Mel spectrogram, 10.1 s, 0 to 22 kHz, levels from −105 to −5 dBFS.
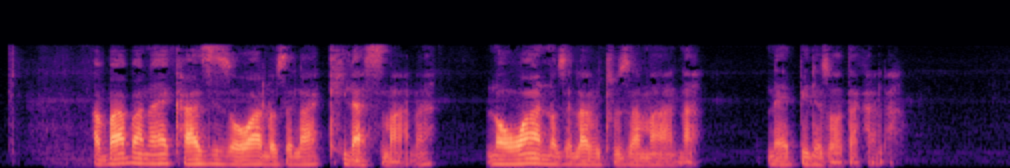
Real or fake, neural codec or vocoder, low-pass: real; none; 7.2 kHz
